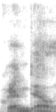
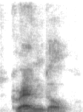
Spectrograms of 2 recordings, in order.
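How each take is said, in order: First: The stress is on the second syllable. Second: The stress is on the first syllable. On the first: The speaker calls it wrong. "it's not Grendel" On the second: The speaker calls it right. "The emphasis on the first syllable"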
